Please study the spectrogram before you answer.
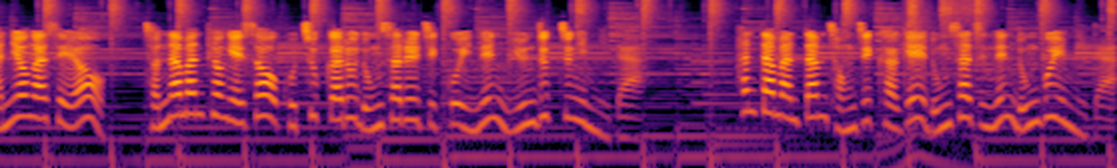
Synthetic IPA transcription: aɲːʌŋasʰe̞jo | t͡ɕʌnːamɦanpʰjʌŋe̞sʰʌkot͡ɕʰuk͈aɾunoŋsʰaɾɯɭt͡ɕik̚k͈oinːɯnjundɯk̚t͡ɕ͈ɯŋimɲida | hant͈amɦant͈amt͡ɕʌŋd͡ʑikʰaɡe̞noŋsʰad͡ʑinːɯnːoŋbuimɲida̰

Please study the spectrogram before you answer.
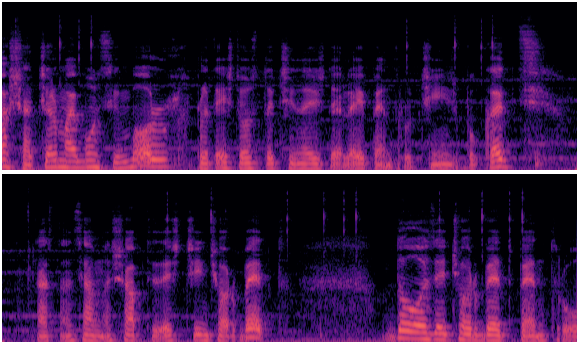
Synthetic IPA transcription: aʃiat͡ʃe̞lmajbunsimbo̞lplət̪e̞ʃt̪eo̞su̥t̪ət͡ʃinze̞t͡ʃʲd̪e̞̰lḛjpe̞̰nt̪ɾṵt͡ʃint͡ʃʲbukət̪sʲ | ast̪aɨnseamnəʃap̚t̪e̞zet͡ʃi̥t͡ʃint͡ʃʲo̞rbe̞t̪ | d̪o̞wəze̞t͡ʃʲo̞rbe̞t̪pe̞nt̪ɾṵ

